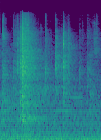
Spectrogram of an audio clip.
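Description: Steel safety pin pushed into the pin hole of a steel hitch cargo carrier's folded gate: a short metal-on-metal scrape about half a second in, followed by a few faint light clicks.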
